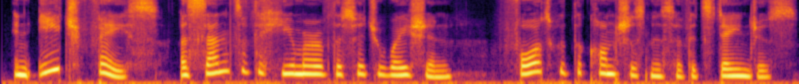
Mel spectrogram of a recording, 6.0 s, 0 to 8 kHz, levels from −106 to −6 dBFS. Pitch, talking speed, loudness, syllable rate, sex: 240 Hz, 180 wpm, -17 LUFS, 4.6 syllables/s, female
